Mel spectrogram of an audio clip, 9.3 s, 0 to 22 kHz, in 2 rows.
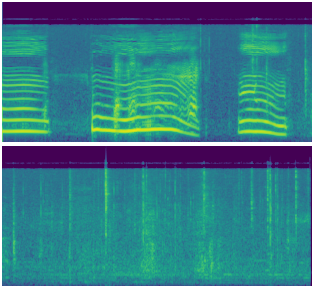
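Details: Siberian Husky howling in reply to a Pomeranian's cries, filmed 11/7/2016 at 6:59 PM: a short howl, then a long wavering one that slides down at its end, then another brief howl, followed by quieter indoor clatter.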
